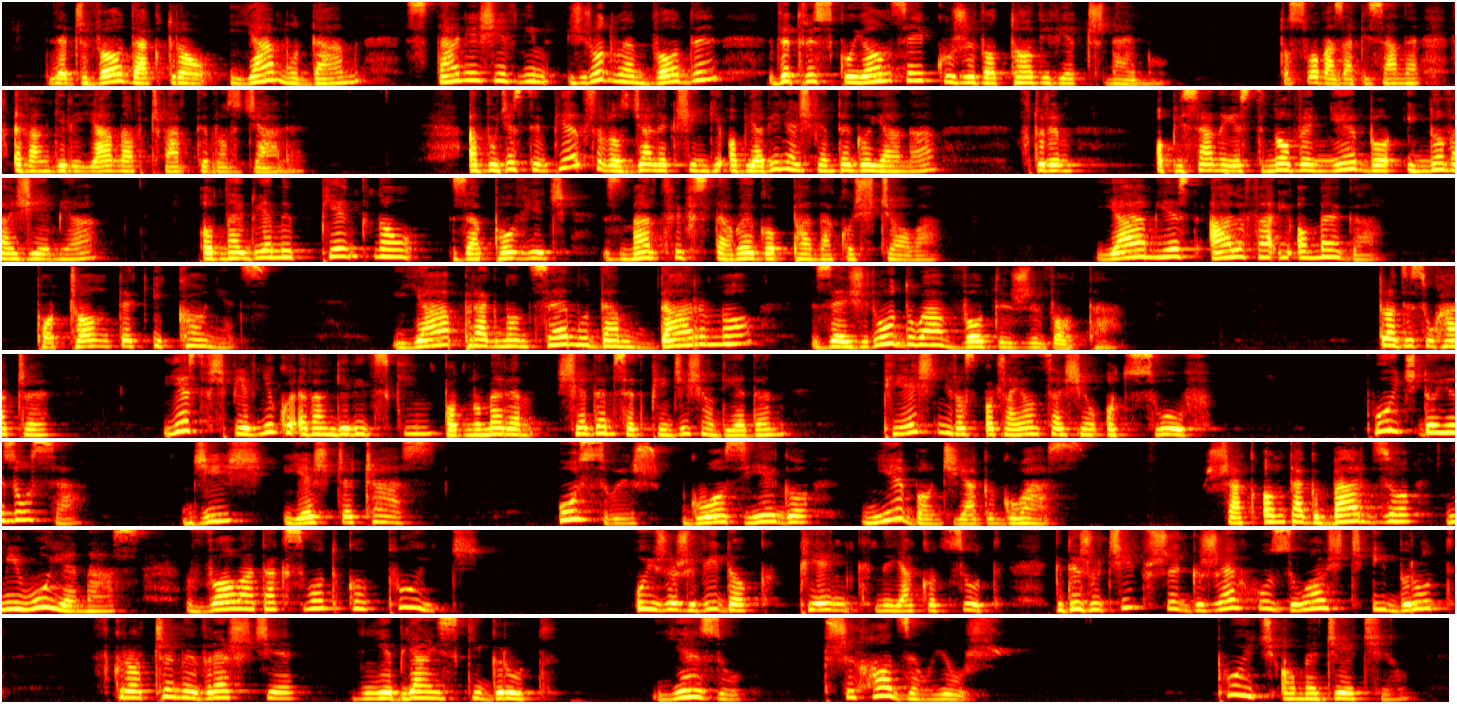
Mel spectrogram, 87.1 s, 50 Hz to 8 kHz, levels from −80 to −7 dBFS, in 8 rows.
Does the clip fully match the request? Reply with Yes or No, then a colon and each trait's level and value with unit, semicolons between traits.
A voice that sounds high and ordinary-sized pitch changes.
Yes: high, 200 Hz; average, 4.2 semitones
